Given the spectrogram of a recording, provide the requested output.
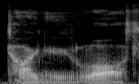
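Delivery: ordinary delivery, nothing marked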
